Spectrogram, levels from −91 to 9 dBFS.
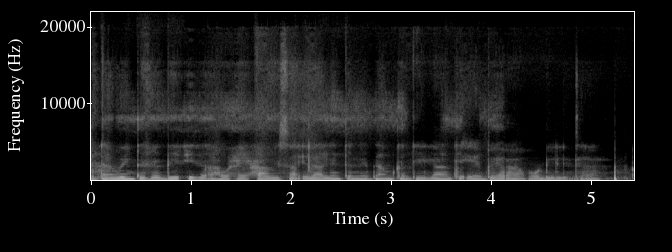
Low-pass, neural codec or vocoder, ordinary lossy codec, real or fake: none; codec, 44.1 kHz, 2.6 kbps, SNAC; none; fake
